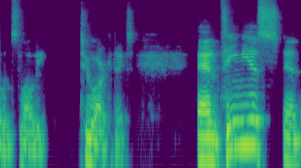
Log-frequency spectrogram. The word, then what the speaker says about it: Anthemius: the architects i'll spell them slowly two architects and themius and isidorus that's a-n-t-h-e-m-i-u-s and the second word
